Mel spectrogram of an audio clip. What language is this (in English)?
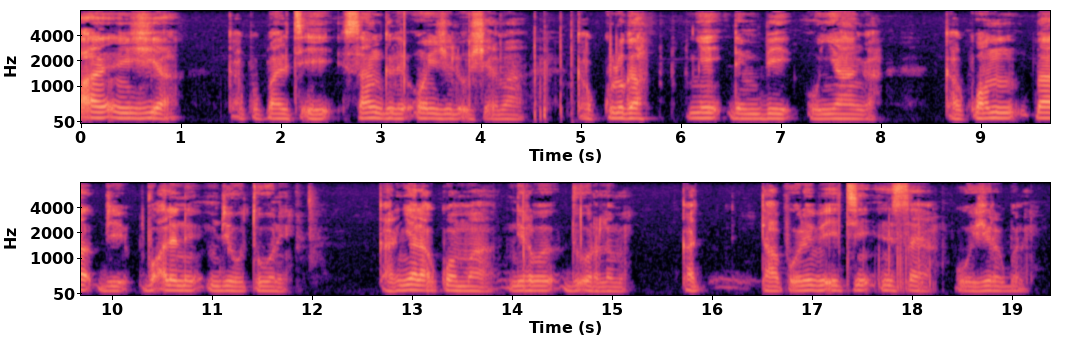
Dagbani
